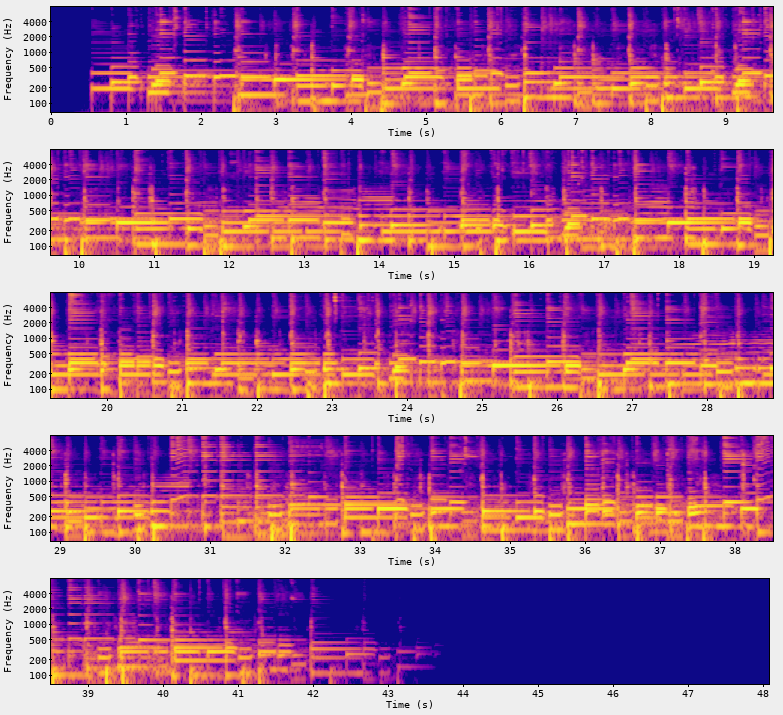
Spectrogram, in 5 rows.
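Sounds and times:
jazz trio playing: 1.5s - 42.9s.

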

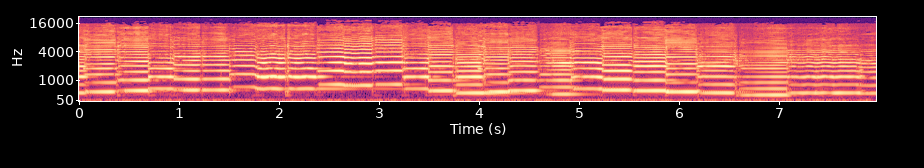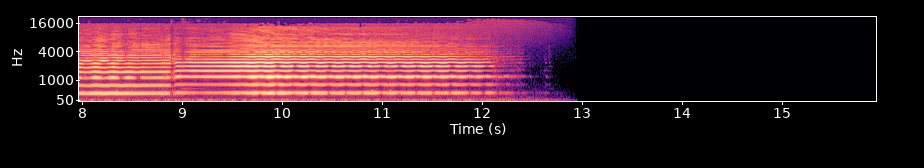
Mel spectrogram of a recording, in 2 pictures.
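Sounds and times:
classical solo violin piece: 0.0s - 12.6s.

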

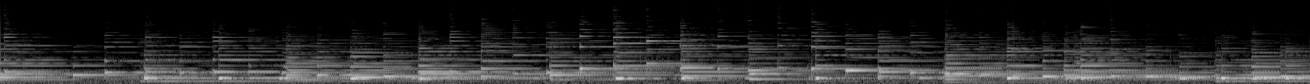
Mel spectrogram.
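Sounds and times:
harp playing: 0.0s - 13.0s.

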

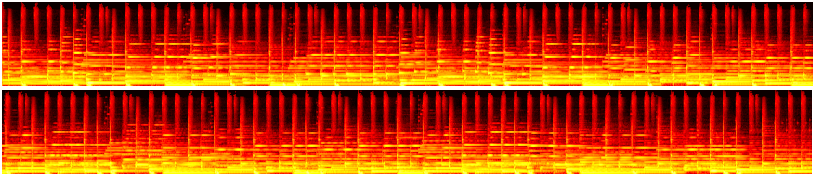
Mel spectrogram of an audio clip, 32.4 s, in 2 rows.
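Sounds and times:
steel drum: 0.0s - 32.4s.

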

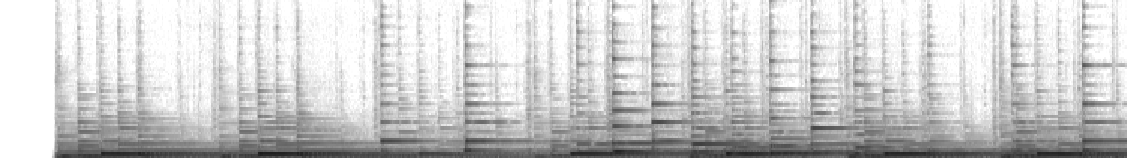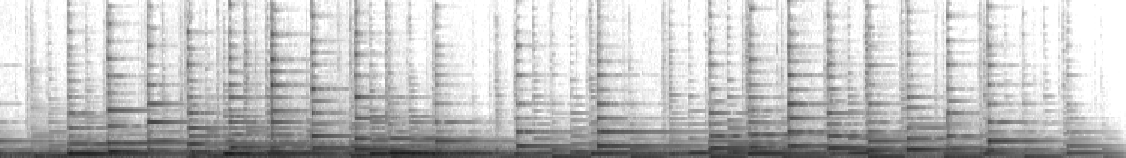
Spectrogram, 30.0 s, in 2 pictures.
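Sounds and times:
classical harp berceuse: 0.8s - 30.0s.

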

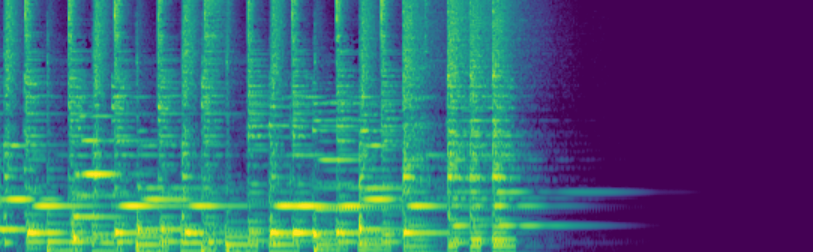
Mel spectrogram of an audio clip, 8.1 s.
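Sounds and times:
steel drum band playing ska: 0.0s - 5.6s.

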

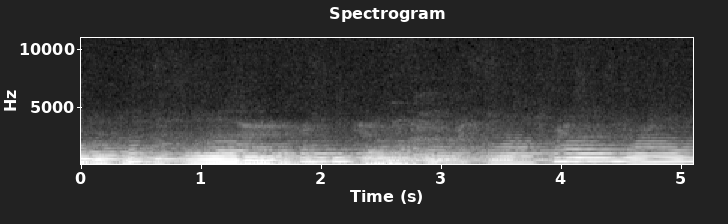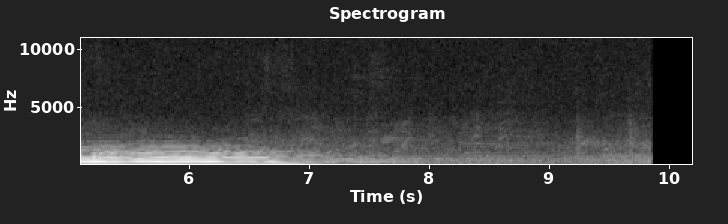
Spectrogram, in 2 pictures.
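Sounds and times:
classical brass duo chamber music: 0.0s - 7.6s.

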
